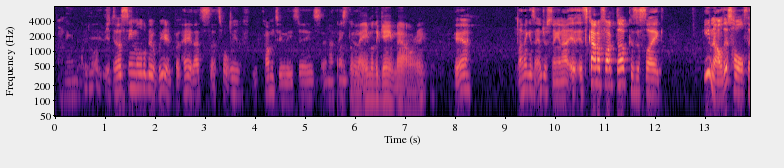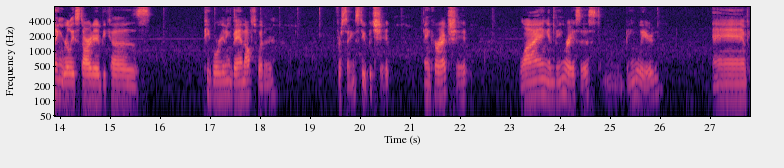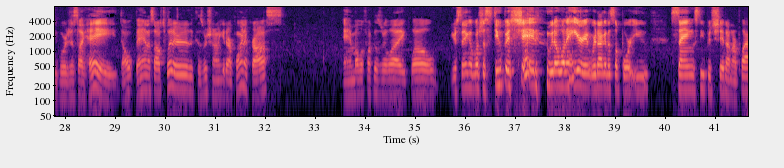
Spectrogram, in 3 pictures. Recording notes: the microphone issue is still there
